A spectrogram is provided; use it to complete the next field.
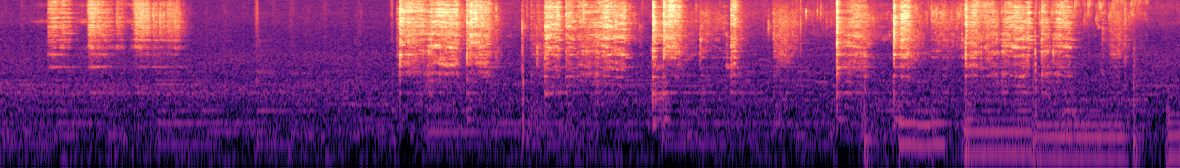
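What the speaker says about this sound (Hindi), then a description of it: "तेल गरम हो गया है। अब हम इसमें डालेंगे ये मेथी दाना" Fenugreek seeds hit hot oil in a pan for pumpkin sabzi, crackling and sizzling loudly, then metal spoon stirs and clinks against the pan repeatedly.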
